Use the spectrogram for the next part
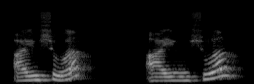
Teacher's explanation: Sure is at the high level. The pitch level is high when you say sure. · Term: falling rising, Falling, rising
